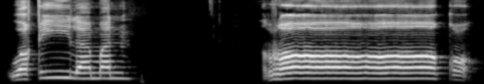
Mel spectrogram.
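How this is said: A long pause breaks the phrase. The speaker calls it wrong. "Il ne faut pas que vous lisez les versets comme ça"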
